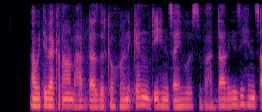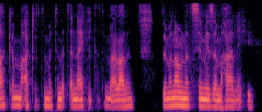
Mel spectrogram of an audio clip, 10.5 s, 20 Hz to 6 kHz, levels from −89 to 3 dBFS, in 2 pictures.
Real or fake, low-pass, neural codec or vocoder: fake; 5.4 kHz; codec, 16 kHz, 0.5 kbps, X-Codec, WavLM features, trained on Multilingual LibriSpeech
